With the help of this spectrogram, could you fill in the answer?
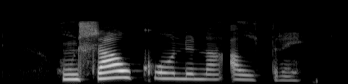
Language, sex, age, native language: Icelandic, male, 10, Icelandic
